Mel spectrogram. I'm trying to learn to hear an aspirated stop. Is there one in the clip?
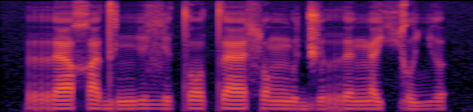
no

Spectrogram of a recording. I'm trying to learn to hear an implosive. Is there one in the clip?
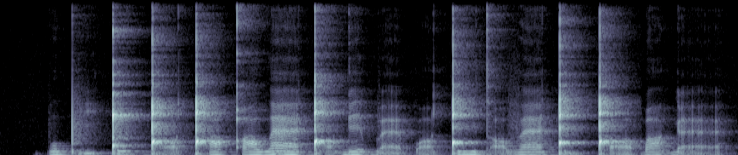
yes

